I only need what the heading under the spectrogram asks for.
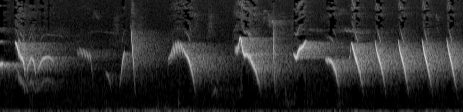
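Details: Lyrebird song recorded as masteran tutoring material: loud, clear, varied whistles that loop and swoop, then a series of sharp descending whistled notes repeated about three times a second.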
